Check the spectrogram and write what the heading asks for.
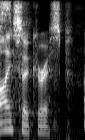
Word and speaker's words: Weisse Crisp: How do you say this? Is it Rittersport Weisse Crisp? – Weisse Crisp.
